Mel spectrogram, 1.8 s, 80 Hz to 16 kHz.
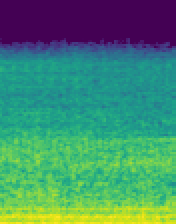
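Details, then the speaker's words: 1995 BMW E34 Touring, 5-speed, M50 engine being pulled for an S52 swap: smooth, even low idle with a steady beat and no knocks or misses. Still a healthy running M50. "still a good healthy running M50"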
